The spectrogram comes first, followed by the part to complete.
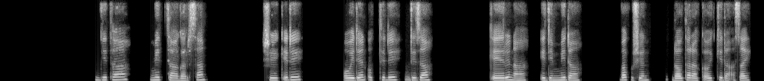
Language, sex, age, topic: Gamo, female, 18-24, government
